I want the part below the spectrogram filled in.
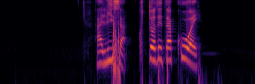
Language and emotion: Russian, angry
